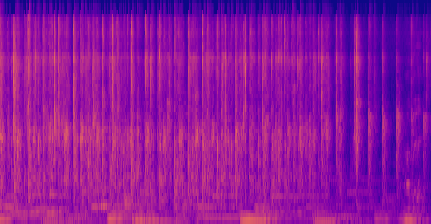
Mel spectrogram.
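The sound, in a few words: audience applause as the evangelist comes forward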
